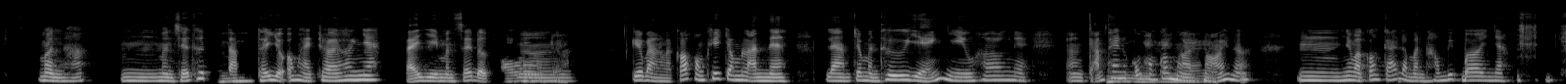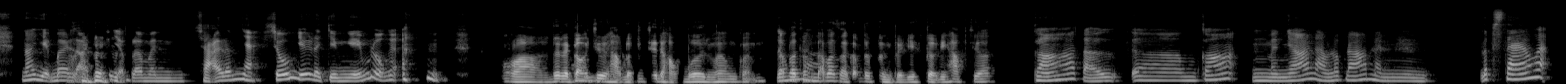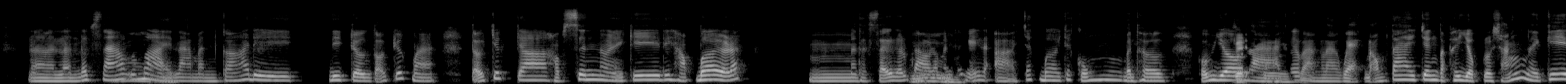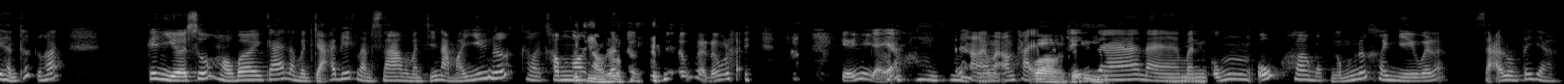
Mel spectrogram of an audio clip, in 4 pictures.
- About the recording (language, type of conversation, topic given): Vietnamese, unstructured, Bạn thường chọn hình thức tập thể dục nào để giải trí?
- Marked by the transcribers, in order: tapping; other background noise; laugh; laugh; laughing while speaking: "thôi"; laugh; laughing while speaking: "rồi"; chuckle; laugh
